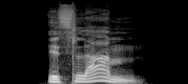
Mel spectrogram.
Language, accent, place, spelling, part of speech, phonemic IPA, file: German, Germany, Berlin, Islam, proper noun, /ɪsˈlaːm/, De-Islam.ogg
- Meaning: Islam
